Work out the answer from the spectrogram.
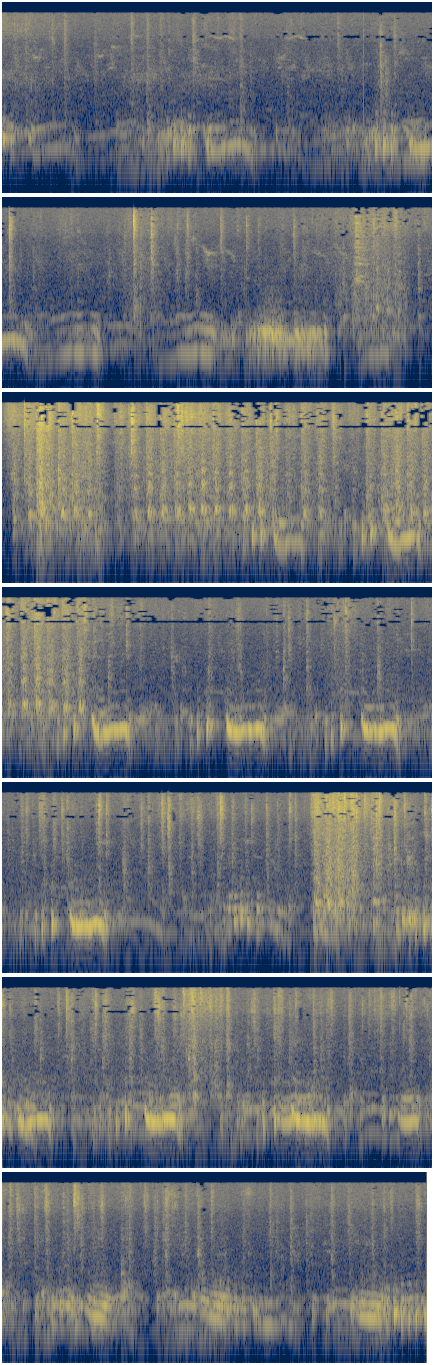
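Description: A flock of domestic pigeons cooing, the low coos overlapping and following one another, about one a second through the middle stretch. A louder rushing noise joins in for a few seconds about nine seconds in and again briefly around twenty seconds in.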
